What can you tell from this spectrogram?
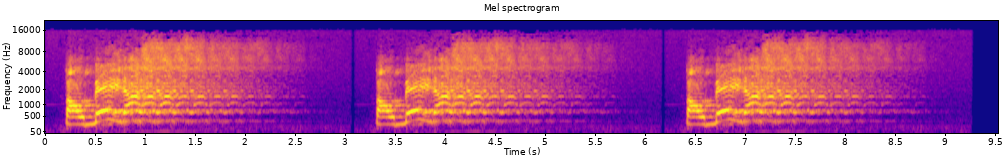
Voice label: palmeiras eco

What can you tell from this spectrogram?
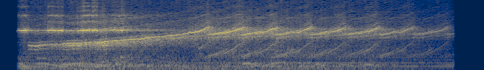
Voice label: vinheta de futebol radio am tempo e placar

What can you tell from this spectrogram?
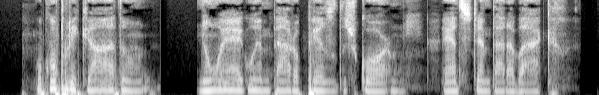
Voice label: voz misteriosa

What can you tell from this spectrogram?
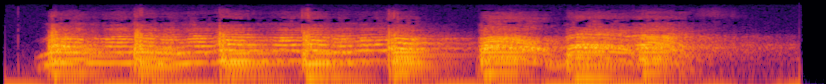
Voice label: palmeiras radio; globo

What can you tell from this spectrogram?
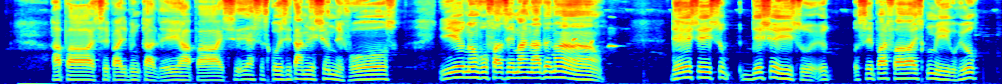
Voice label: nervoso

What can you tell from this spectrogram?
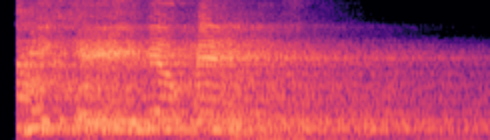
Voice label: me guie meu rei echo

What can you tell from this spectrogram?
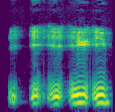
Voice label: gaguejando, gaguejada

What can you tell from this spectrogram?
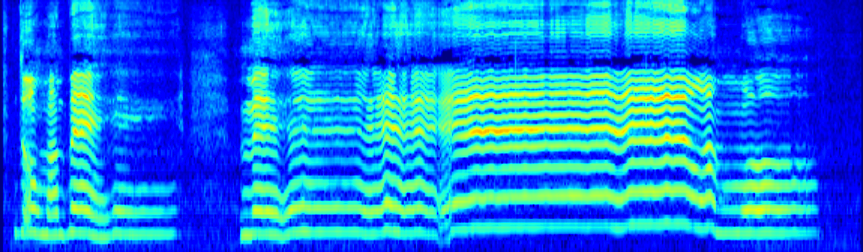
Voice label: durma bem, com vibrato

